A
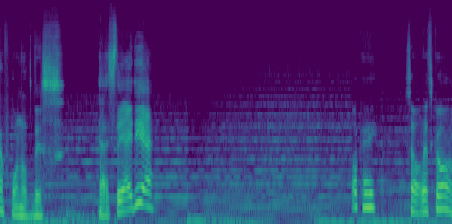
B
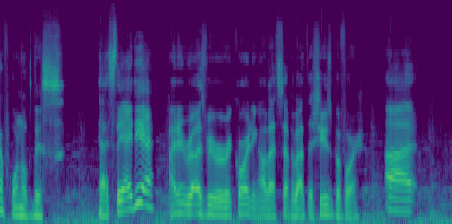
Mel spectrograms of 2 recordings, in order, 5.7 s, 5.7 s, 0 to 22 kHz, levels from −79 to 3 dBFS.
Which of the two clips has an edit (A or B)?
B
